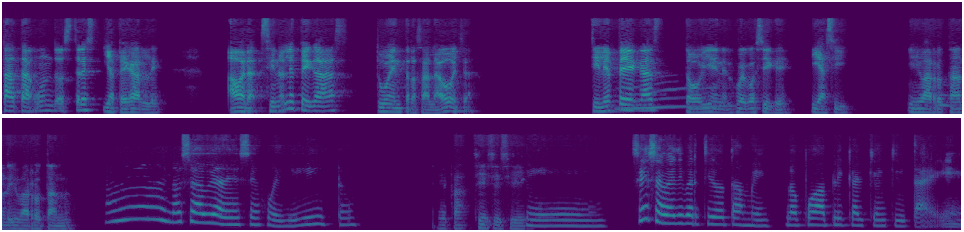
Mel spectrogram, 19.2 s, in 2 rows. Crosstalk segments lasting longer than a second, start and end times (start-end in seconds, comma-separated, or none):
6.1-7.3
